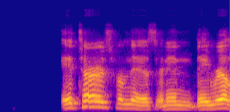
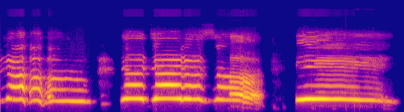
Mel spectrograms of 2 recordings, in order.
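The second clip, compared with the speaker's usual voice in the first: very high, drawn-out hammed-up wail; mock weeping; 3 dB louder, much slower than usual. Mimicking tearful moviegoers mourning the dinosaur, exaggerated sobbing wail. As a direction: imitate a distraught viewer wailing loudly. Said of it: "People be".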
